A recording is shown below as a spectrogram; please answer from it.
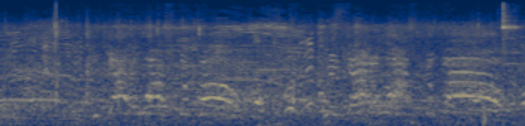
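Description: Football crowd in the stands, many voices talking and shouting over one another.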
